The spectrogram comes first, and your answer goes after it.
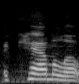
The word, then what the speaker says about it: Kamala: call her camela holla she says it's pronounced camela like Pamela that's a great way to remember it like Pamela uhhuh okay so yeah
